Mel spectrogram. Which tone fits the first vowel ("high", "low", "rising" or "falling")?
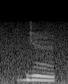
falling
